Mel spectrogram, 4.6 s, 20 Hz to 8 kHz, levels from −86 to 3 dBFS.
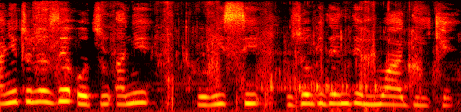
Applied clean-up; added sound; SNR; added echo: none; Chewing, mastication + Liquid; 14 dB; none.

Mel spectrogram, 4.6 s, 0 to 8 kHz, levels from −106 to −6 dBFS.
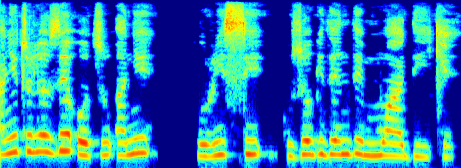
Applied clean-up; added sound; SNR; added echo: none; none; none; none.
